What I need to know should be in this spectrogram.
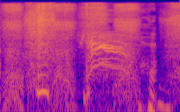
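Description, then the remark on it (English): A person imitates loud, exaggerated sniffing into a microphone, several harsh breathy snorts and inhales in quick succession, mixed with a few squeaky voiced noises. “Because do you remember that one debate when he kept sniffing in a”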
